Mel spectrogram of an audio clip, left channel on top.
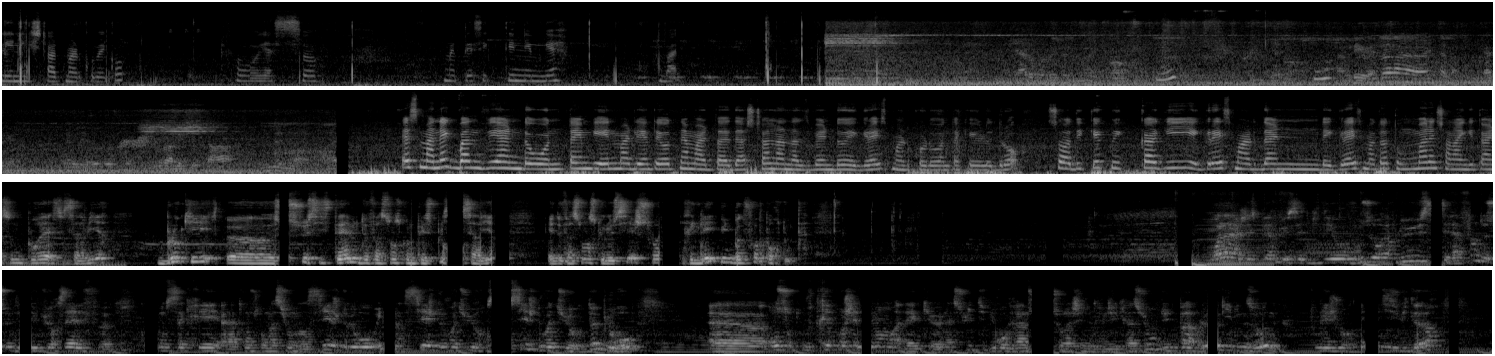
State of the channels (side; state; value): both; different; correlation 0.00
